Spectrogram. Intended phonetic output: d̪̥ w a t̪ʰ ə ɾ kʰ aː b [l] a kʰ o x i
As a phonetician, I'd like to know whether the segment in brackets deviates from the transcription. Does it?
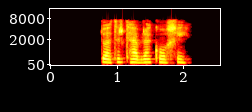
yes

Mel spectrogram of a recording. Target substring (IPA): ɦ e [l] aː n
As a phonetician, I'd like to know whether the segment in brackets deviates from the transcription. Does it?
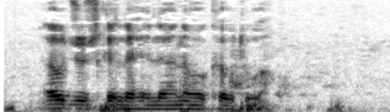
no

